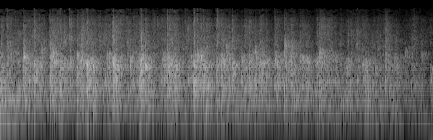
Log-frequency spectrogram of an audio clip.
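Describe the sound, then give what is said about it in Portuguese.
A church audience applauds strongly for the Lord during a morning service, dense overlapping claps forming a sustained wash of sound with slight swells, continuing throughout at an even loudness. “Você pode dar um aplauso forte para o Senhor.”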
